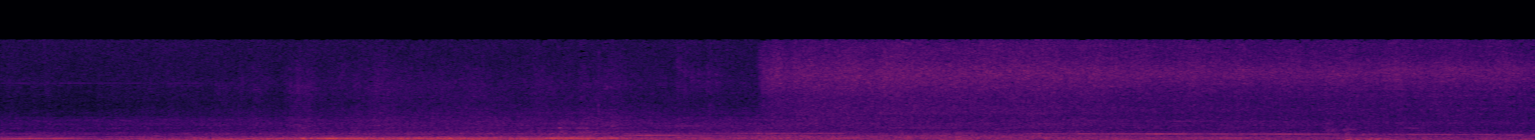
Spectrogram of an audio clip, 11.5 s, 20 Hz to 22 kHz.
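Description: Interior sound of a Keikyu New 1000 series (1800 subseries) electric train: a steady low rumble with faint whining tones, one of them sliding slowly lower near the end.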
